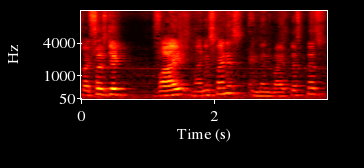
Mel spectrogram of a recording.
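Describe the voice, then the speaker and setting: High-pitched male speech with audible room echo and noticeable background noise. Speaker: programming lecturer. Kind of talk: lecture. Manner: halting.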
